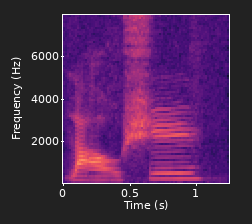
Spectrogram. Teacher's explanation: keep the first tone high and flat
